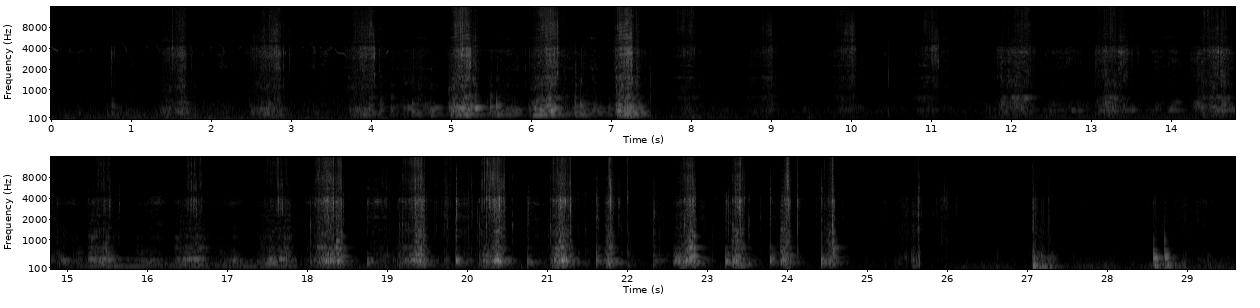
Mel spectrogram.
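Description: Drawknife pulled along a peeled log in repeated short scraping strokes, shaving the wood, about one or two strokes a second with a brief pause near the end.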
